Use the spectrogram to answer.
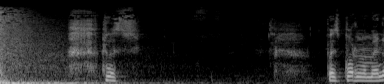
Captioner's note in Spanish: Suspiro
